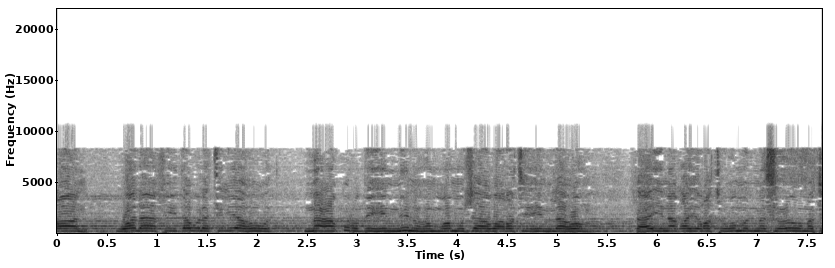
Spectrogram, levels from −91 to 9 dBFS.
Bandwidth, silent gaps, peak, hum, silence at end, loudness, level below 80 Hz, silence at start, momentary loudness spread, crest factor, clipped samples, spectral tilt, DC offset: 11 kHz; none; 0 dBFS; none; 0 s; -8 LUFS; -40 dBFS; 0 s; 5 LU; 8 dB; 1%; -3.5 dB/octave; under 0.1%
